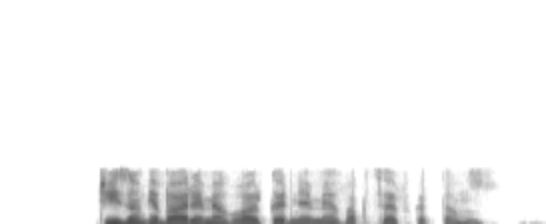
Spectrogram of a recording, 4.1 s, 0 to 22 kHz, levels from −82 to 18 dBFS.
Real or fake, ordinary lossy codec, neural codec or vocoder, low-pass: real; AAC, 48 kbps; none; 5.4 kHz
